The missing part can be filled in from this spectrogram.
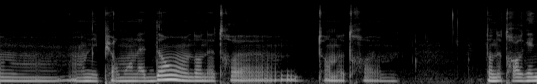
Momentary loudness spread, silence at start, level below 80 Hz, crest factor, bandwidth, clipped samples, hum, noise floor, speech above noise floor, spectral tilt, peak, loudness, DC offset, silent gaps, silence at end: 13 LU; 0 s; -56 dBFS; 16 dB; 17 kHz; under 0.1%; none; -53 dBFS; 25 dB; -7.5 dB/octave; -12 dBFS; -29 LUFS; under 0.1%; none; 0 s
